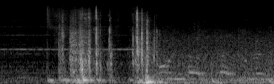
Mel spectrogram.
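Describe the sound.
A window being opened in an office: two loud bursts of scraping, rattling clatter follow each other closely, then fade into quieter background noise.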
